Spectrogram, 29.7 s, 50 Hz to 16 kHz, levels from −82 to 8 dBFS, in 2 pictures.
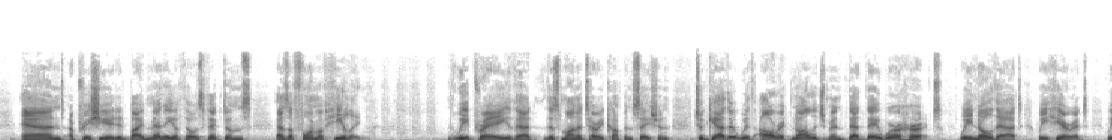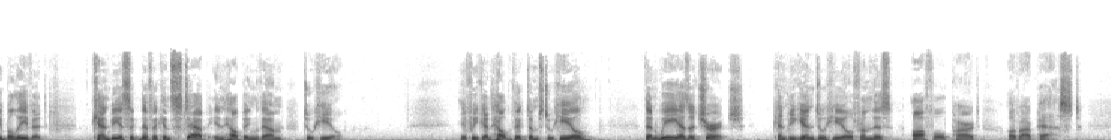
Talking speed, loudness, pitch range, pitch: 140 wpm, -22 LUFS, 120-155 Hz, 135 Hz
